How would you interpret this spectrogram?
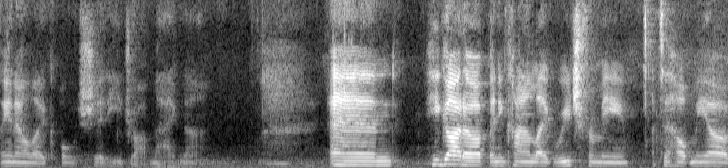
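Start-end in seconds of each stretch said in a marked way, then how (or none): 0.6-2.0 soft, whispered, mumbled aside. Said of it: "I even heard the mumble".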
